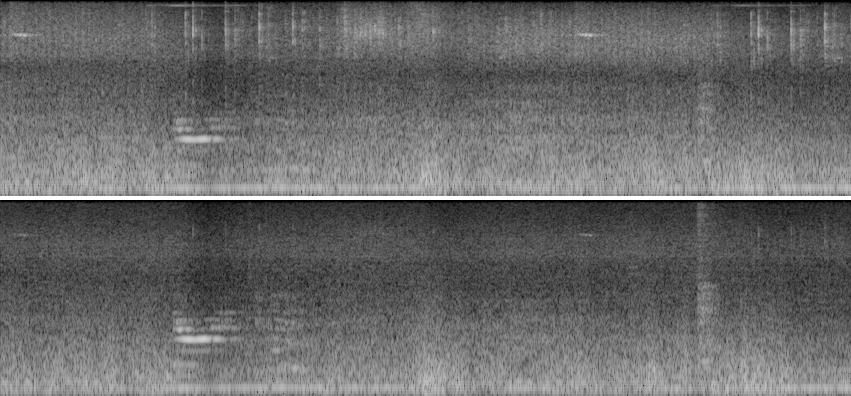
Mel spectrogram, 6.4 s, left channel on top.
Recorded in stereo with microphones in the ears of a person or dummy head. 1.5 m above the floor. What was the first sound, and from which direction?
A motorcycle, 80° left.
